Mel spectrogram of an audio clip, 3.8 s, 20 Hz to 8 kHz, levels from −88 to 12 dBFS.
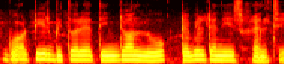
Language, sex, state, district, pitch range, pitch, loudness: Bengali, female, Assam, Hailakandi, 165-175 Hz, 170 Hz, -12 LUFS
